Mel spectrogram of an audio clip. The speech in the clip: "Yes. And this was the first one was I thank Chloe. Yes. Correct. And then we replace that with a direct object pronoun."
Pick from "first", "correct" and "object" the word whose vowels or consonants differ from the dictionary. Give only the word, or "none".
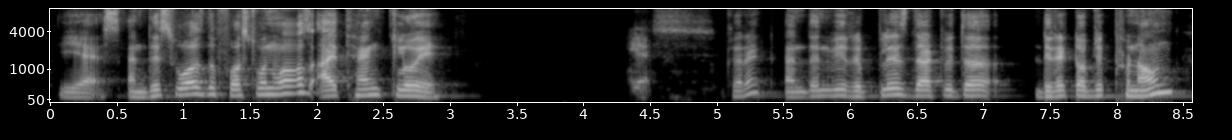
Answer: none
